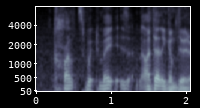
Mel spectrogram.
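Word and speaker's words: Llantwit Major: To pronounce the Welsh L, push your tongue to the roof of your mouth and push your breath out. Clantwit Major. Clantwit Major.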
